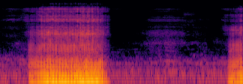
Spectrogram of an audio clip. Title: the snoring only gets worse with age eeeeek 💤 #snoring #loud #baby #sleep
